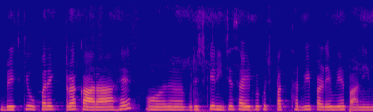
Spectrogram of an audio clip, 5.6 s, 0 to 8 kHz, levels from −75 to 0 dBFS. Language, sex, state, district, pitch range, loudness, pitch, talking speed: Hindi, female, Uttar Pradesh, Jalaun, 205-225 Hz, -30 LUFS, 215 Hz, 235 wpm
